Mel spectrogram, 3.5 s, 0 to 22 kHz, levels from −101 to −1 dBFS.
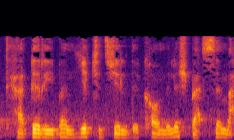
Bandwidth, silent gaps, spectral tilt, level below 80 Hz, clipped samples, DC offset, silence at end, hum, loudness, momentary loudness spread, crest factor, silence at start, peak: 7.8 kHz; none; -4.5 dB/octave; -62 dBFS; under 0.1%; under 0.1%; 0 s; none; -20 LUFS; 9 LU; 18 dB; 0 s; -2 dBFS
